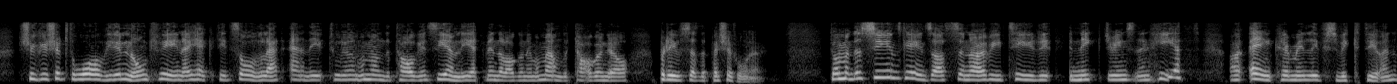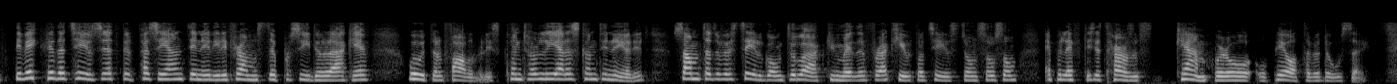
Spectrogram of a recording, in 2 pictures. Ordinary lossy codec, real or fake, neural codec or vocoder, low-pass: none; fake; codec, 16 kHz in and 24 kHz out, 0.4 kbps, LongCat-Audio-Codec, fine tuned four codebook decoder; 7.2 kHz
